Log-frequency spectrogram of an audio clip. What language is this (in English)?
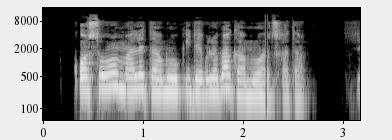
Georgian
